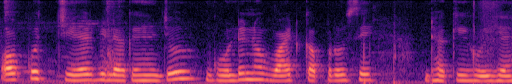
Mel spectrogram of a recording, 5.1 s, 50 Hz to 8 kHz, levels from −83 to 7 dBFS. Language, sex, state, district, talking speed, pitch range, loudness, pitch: Hindi, female, Uttar Pradesh, Jyotiba Phule Nagar, 175 wpm, 180-210 Hz, -18 LUFS, 190 Hz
